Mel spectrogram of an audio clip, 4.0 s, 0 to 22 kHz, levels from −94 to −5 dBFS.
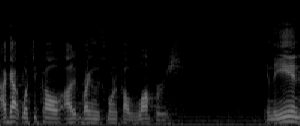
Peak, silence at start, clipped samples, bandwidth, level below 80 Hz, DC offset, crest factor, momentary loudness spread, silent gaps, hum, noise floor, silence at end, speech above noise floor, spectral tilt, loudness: -36 dBFS; 0 s; under 0.1%; 11.5 kHz; -84 dBFS; under 0.1%; 22 dB; 9 LU; none; none; -83 dBFS; 0 s; 25 dB; -4.5 dB/octave; -57 LUFS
